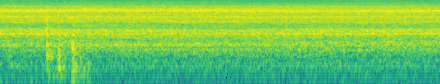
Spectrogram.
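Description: Ryobi electric heat gun running steadily: an even fan hiss with a high whine, warming a rubber trunk seal to soften it.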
